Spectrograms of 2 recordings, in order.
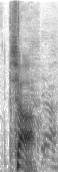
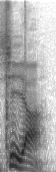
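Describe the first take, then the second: First: The two sounds are merged into one syllable. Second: The two sounds are said as separate syllables. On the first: The ya is written small. "좁게 쓸 때는 붙여" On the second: The small ya is written full size. "크게 쓸 때는 시야"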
